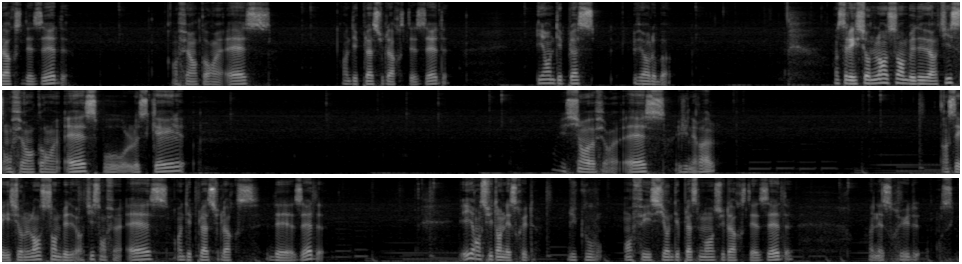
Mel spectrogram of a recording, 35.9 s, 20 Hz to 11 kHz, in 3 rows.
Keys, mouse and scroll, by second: 2.1 s, 4.5-5.8 drag, 5.8-6.5 scroll up 1, 6.5 alt+right click, 7.3-9.1 drag, 9.1 Tab, 9.8 Tab, 10.1 a, 10.5 a, 11.2 click, 12.1 s, 14.0 Tab, 14.4 a, 14.6 scroll down 2, 14.8-16.2 middle drag, 16.2 scroll up 4, 16.5 Tab, 17.0 middle click, 17.5-18.1 scroll up 2, 18.1 alt+right click, 18.6 s, 20.6 KP_1, 21.1 Tab, 21.8-22.3 scroll down 5, 22.3-22.8 scroll up 3, 22.8 right click, 23.3 Tab, 23.6 a, 23.9 a, 24.4 s, 26.5-29.2 drag, 29.2 alt+right click, 29.6-30.4 shift+scroll down 2, 30.4-31.7 scroll up 1, 32.5-33.8 drag, 33.8 e.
